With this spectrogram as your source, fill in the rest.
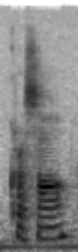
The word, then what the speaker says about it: croissant: say it and it's supposed to be like croissant the tea is silent or even way C croissant not Croy like C so in any case I laughed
